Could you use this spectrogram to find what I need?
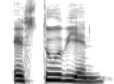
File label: "estudien", spanish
